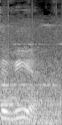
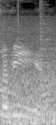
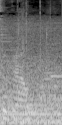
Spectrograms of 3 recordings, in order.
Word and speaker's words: Sevilla: It's actually pronounced Sevilla. In Spanish? Yeah. Sevilla. Yeah. Sevilla. Yeah. আমাদের পিছনেই হচ্ছে কি ওয়েস্ট হ্যাম স্টেডিয়াম, তো ওখানে খেলা হচ্ছে, এই জন্য চিৎকার আসছে। In English we say Seville.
